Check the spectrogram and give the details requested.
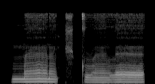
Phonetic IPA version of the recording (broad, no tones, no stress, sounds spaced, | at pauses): m ɛ̃ ɾ ɛ̃ t͡ʃ t ɹ ɛ̃ l ɛ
